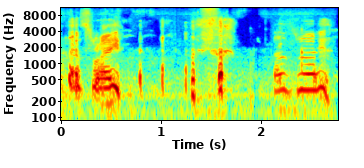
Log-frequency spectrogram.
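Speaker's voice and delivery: high-pitched words through laughter; laughing agreement. Real, not acted. Host agreeing with a joke about useless schooling, laughing. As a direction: agree while cracking up.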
